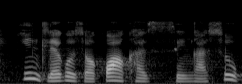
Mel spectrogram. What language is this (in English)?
Xhosa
